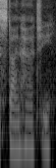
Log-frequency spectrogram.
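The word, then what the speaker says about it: Steinhatchee: I don't know how to pronounce that. That's why I say Stein. It is Steinhatchy.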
